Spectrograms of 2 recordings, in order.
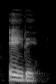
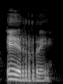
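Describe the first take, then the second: First: The r is a single soft tap. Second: The r is a strong trill. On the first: The speaker calls it right. "la R suave del español" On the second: The speaker calls it wrong. "no es la R"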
